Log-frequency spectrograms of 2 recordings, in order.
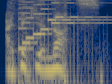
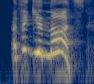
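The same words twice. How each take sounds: First: Said in the usual way. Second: Higher, louder, "nuts" hit hard; emphatic repeat. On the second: Real, not acted. Host doubles down on fans of the reliever, louder. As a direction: punch it the second time like you mean it.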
